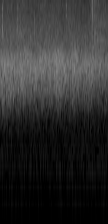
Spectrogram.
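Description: Audience applauding, a steady patter of many hands clapping that eases off slightly toward the end.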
